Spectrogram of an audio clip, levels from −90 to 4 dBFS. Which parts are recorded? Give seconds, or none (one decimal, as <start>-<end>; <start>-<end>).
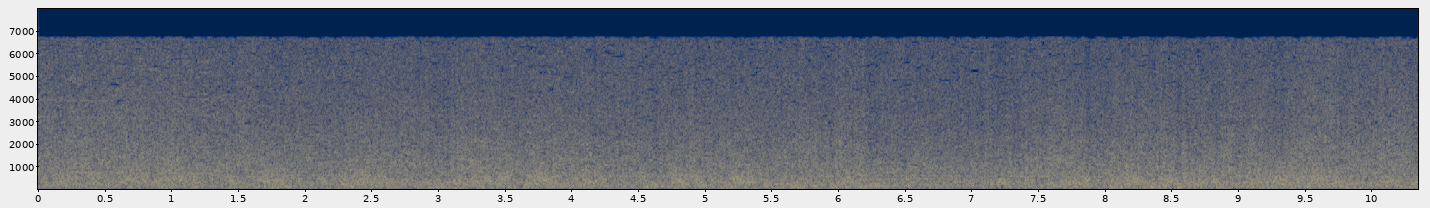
0.0-1.8; 5.5-6.3; 8.3-8.9; 10.0-10.4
